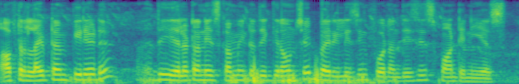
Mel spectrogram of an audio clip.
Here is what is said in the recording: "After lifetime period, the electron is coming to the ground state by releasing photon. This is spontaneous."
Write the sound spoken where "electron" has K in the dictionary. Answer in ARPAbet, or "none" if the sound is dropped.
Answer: none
